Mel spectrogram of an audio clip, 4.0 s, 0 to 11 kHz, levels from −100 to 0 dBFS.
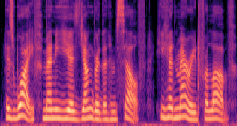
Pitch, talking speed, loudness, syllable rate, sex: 215 Hz, 180 wpm, -17 LUFS, 4.3 syllables/s, female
